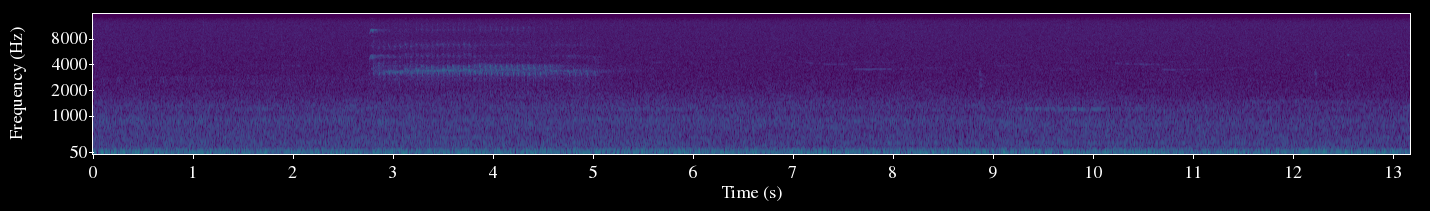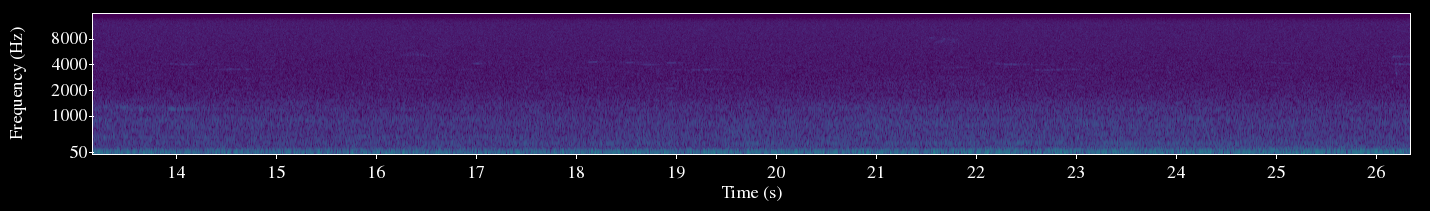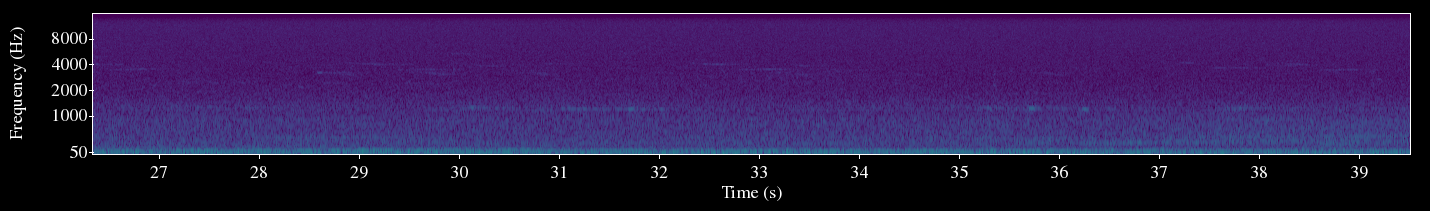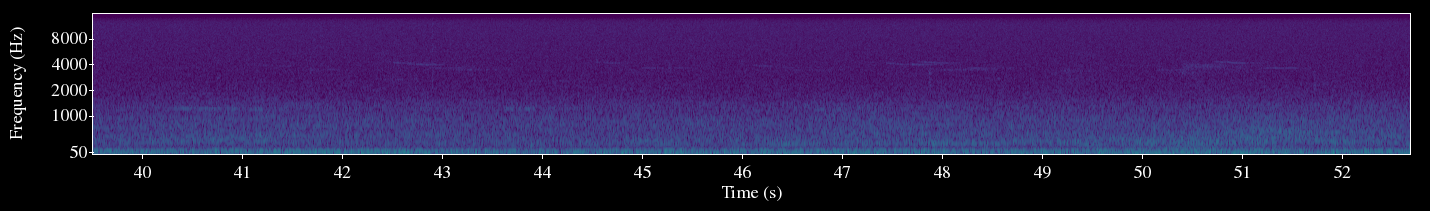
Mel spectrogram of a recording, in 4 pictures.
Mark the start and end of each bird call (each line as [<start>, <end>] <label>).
[0.00, 4.60] unidentified bird
[2.70, 4.80] Hairy Woodpecker (Dryobates villosus)
[9.00, 10.40] Canada Goose (Branta canadensis)
[26.00, 26.50] Hairy Woodpecker (Dryobates villosus)
[30.00, 32.30] Canada Goose (Branta canadensis)
[35.10, 38.10] Canada Goose (Branta canadensis)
